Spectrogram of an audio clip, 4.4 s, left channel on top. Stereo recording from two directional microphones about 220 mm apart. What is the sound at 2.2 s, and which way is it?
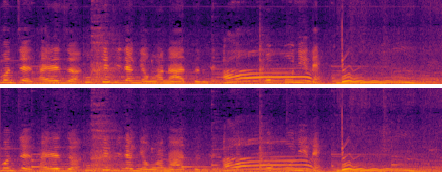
Speech, 10° right (ahead or behind).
